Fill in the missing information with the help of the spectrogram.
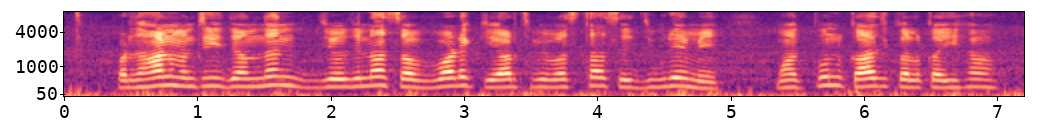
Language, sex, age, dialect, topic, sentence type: Magahi, female, 25-30, Western, banking, statement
